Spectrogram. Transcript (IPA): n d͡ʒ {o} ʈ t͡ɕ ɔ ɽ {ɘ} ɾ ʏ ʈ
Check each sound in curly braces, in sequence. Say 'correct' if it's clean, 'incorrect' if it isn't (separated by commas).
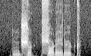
incorrect, incorrect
